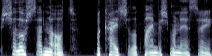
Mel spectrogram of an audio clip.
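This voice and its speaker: A woman with a non-native accent speaks with ordinary pitch variation on a very clean recording with a silent background. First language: not Hebrew (speaking Hebrew). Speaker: high school English teacher. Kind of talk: interview conversation. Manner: halting.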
